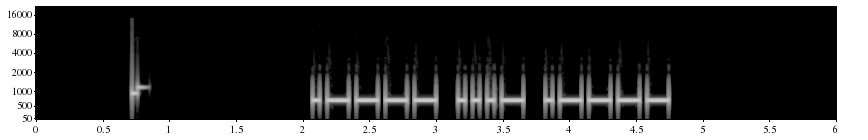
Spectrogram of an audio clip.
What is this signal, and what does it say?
Morse code, heard as a keyed tone, about 22 wpm, 700 Hz. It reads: 1V1
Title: Three Challenging Letter-Number Combinations 22wpm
